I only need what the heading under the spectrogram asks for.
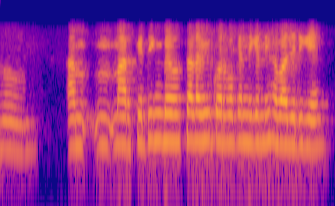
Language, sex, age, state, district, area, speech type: Odia, female, 45-60, Odisha, Sambalpur, rural, conversation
